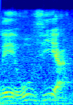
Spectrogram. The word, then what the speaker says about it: Leuviah: Então tem diferença aí na na pronúncia, tá? Pessoal, então o de hoje é o Leúvia.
